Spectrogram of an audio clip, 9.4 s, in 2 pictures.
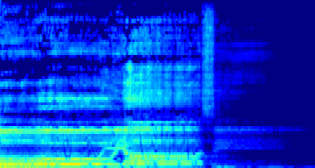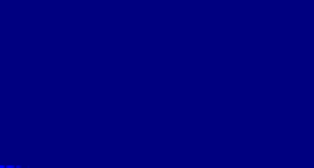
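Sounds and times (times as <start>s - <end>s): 
tenor singing: 0.0s - 4.2s.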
